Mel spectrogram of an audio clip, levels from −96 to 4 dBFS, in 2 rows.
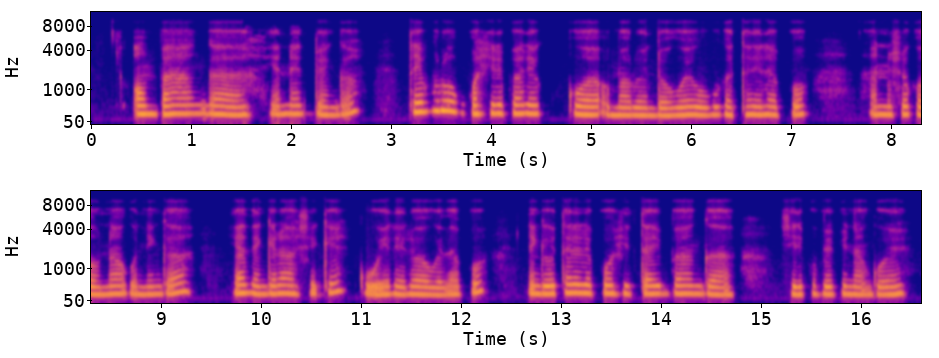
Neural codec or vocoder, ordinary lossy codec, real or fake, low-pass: none; Opus, 24 kbps; real; 7.2 kHz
